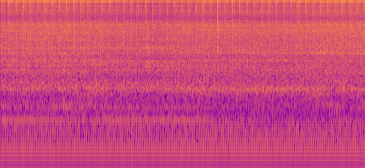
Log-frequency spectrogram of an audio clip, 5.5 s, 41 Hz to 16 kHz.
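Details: Ferguson TE20 tractor, bought with an exhaust pop and fast idle: even, low engine beat at steady idle, no popping or misses. It runs smoothly.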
